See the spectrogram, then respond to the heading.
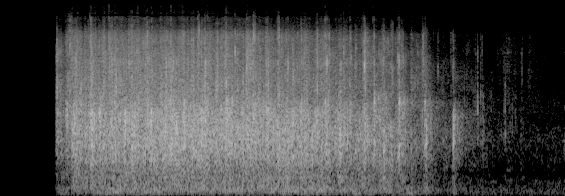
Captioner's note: applause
